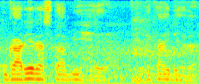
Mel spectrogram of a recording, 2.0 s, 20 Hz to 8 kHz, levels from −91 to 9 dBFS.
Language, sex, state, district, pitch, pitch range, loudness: Hindi, male, Arunachal Pradesh, Papum Pare, 135 Hz, 120-140 Hz, -17 LUFS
